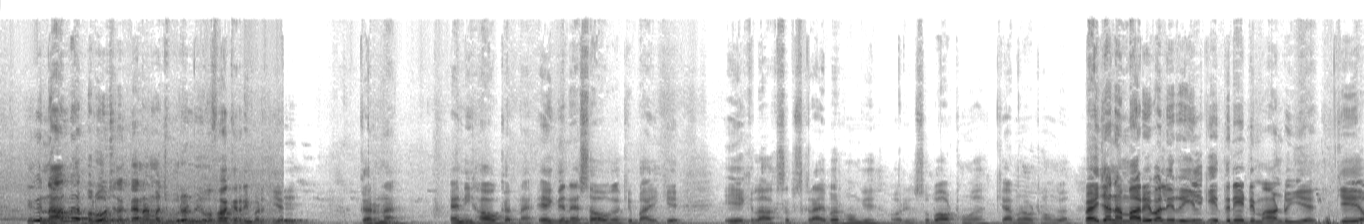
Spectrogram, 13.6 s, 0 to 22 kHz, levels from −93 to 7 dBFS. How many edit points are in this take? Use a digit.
2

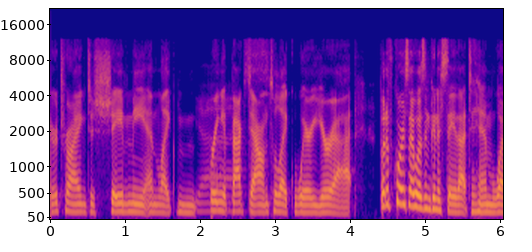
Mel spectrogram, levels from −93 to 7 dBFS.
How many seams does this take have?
0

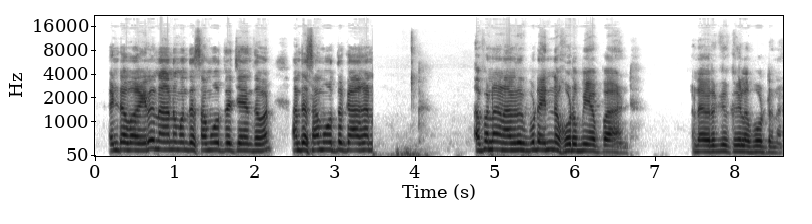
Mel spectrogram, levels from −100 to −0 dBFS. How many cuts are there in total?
1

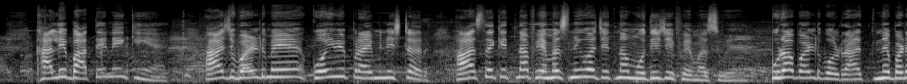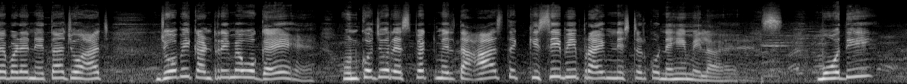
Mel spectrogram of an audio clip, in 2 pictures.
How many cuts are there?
2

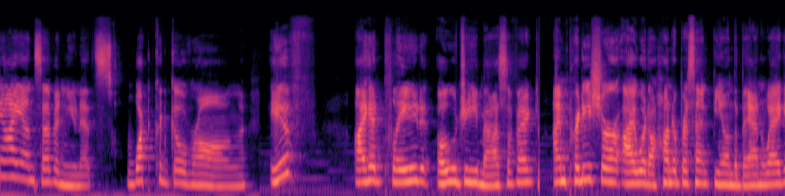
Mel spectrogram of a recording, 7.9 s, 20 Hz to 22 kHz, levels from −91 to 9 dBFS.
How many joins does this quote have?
2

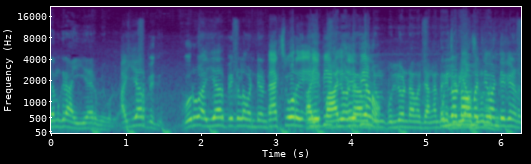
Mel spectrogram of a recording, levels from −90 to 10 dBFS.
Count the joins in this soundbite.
1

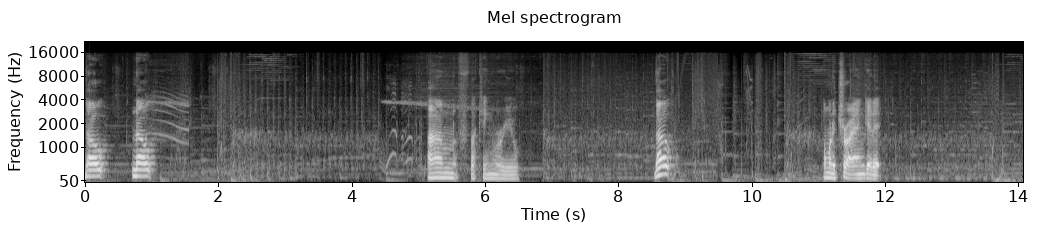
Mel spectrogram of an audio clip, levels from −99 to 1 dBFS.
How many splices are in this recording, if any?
3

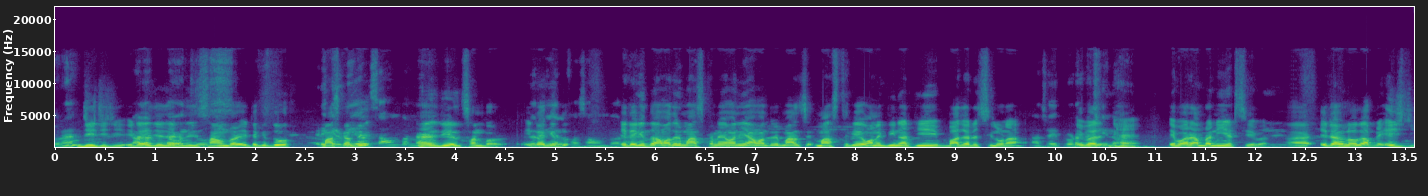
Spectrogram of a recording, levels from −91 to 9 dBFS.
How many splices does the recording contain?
1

